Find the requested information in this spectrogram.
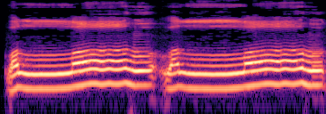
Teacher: اللہ سبحانہ و تعالیٰ کے نام سے پہلے زبر اور پیش آئے گا تو لام کو موٹا کریں گے اور پر کریں گے, زیر آئے گا تو باریک کریں گے. · واللہ کھڑا زبر ہے, 1 سیکنڈ لام کو کھینچنا بھی ہے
